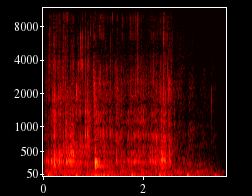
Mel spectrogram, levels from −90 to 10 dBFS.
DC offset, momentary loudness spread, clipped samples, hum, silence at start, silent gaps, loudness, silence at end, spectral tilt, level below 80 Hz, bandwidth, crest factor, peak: under 0.1%; 22 LU; under 0.1%; none; 0 s; none; -46 LUFS; 0.15 s; -4.5 dB/octave; -60 dBFS; 11.5 kHz; 24 dB; -22 dBFS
